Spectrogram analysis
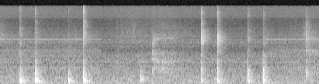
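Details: Percussion of the anterior chest on a simulated casualty during respiratory assessment, working down the intercostal spaces below the third rib: sharp finger taps, mostly in pairs, each with a brief hollow resonant ring; normal chest percussion note.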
